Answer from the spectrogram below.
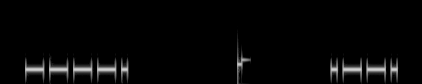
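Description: Morse code, heard as a keyed tone, about 20 wpm, 700 Hz. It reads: 9 P
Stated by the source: Single letter and number Morse drill at 20 wpm, from N4LCD.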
